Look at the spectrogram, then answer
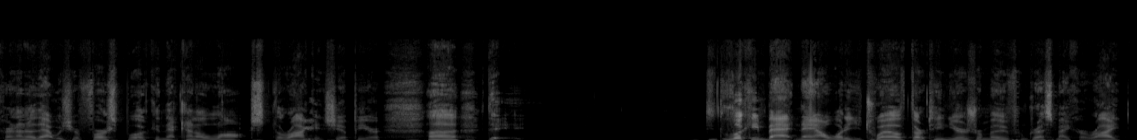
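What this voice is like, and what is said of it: Southern US accent. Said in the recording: “my lower Alabama accent”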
